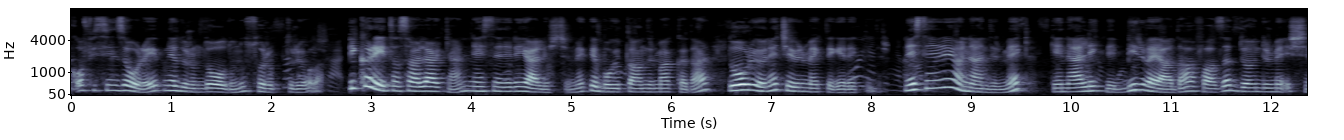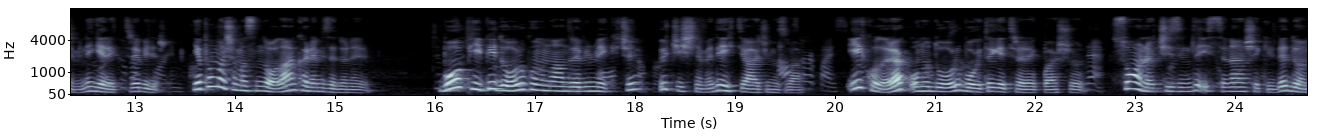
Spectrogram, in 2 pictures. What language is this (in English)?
Turkish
